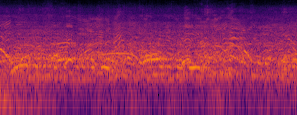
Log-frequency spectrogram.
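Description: A dense crowd of many voices talking and calling out at once, a steady overlapping babble with no single speaker standing out.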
